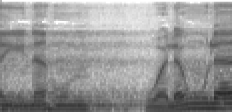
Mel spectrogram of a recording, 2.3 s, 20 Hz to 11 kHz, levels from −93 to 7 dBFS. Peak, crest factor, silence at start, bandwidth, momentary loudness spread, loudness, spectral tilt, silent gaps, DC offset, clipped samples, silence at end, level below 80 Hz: -2 dBFS; 14 dB; 0 s; 10 kHz; 16 LU; -17 LUFS; -6.5 dB/octave; none; under 0.1%; under 0.1%; 0 s; -44 dBFS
